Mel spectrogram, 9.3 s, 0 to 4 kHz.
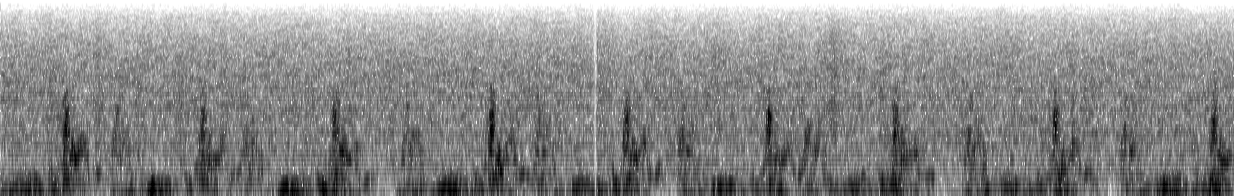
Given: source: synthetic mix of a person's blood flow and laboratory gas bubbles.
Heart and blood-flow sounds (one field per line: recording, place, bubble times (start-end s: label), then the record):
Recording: Doppler ultrasound of blood flow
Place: precordium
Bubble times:
no bubbles
From the record:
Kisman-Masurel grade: 000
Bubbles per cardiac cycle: 0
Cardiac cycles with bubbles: 0%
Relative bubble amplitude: no bubbles discernible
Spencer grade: 0 (complete lack of bubble signals)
